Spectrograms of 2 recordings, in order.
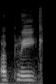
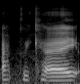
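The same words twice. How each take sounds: First: It is said the British way. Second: It is said the American way.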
